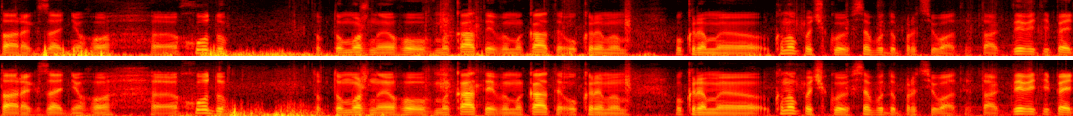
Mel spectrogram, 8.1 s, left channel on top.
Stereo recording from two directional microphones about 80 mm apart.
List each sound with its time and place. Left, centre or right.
0.0 s speech: left
0.4 s speech: left
0.7 s speech: left
3.2 s speech: centre
3.6 s speech: left
5.0 s speech: left
7.0 s speech: left
7.3 s speech: centre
